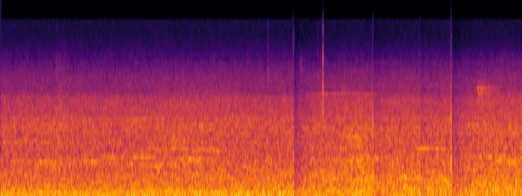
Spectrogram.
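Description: KA Taksaka passenger train pulling out of the station with a steady rumble of wheels and locomotive. Two brief sharp clicks come about four and a half and seven seconds in.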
